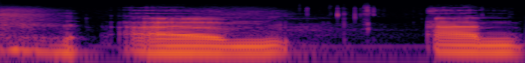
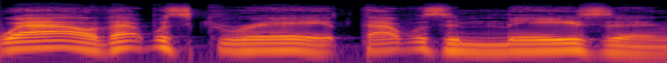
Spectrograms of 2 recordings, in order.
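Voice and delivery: put-on slow, loud, obnoxious American accent. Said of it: "very obnoxious, very loud American accent".

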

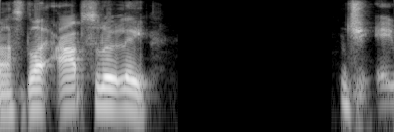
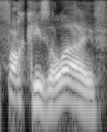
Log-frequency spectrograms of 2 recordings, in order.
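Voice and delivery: plain

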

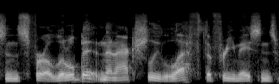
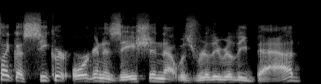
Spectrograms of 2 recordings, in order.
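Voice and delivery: usual speaking voice

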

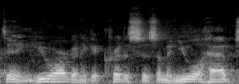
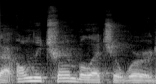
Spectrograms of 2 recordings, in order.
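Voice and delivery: plain

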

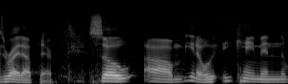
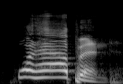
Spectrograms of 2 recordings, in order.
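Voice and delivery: put-on high, loud, startled voice. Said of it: "That actually kinda sounded like him".

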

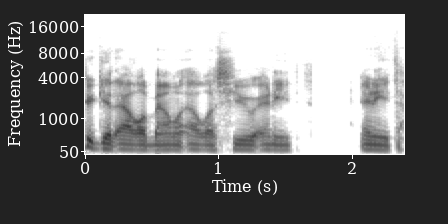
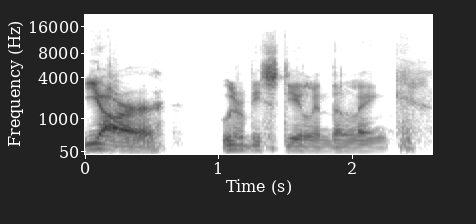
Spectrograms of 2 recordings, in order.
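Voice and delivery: corny put-on stage-pirate growl on "yar"; 5 semitones lower than usual. Joking about stealing a link to watch the game, pirate voice on yar. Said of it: "Was that kind of corny to do a pirate voice there?".

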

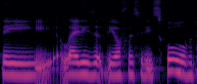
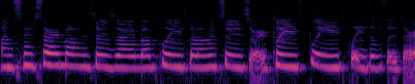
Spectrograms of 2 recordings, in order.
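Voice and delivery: put-on high, tearful, crying child pleading; 7 semitones higher than usual. Retelling a child's breakdown over spilled milk: imitating a crying, pleading child. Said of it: "he literally was crying over spilled milk".

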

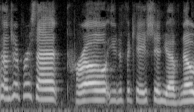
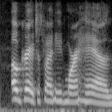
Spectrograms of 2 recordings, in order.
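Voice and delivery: mock dry, deadpan delivery; 2 semitones lower than usual. Recounting a scene where a woman answers a man, imitating a dry deadpan. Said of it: "So dry and deadpan about it".

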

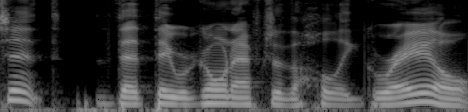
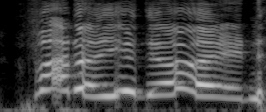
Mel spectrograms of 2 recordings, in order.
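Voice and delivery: very high, very loud, put-on German accent; 8 dB louder than usual. Attempting an impression for another speaker: German Jerry Seinfeld impression. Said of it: "trying to do a German Jerry Seinfeld".

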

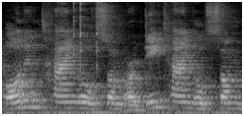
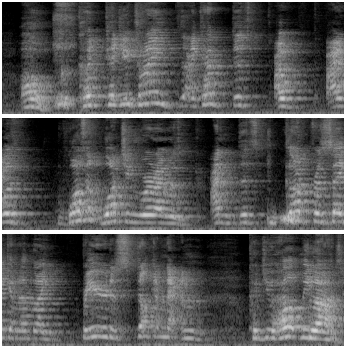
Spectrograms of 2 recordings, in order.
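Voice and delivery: flustered, stumbling, high-pitched pleading cry; 6 semitones higher than usual. Voicing a dwarf with his beard stuck in a tree, pleading for help. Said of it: "he grasps his hand, he sees you, says".

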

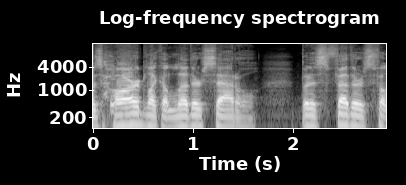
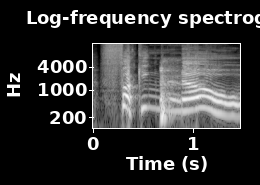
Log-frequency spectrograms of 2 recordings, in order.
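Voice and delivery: very high shriek, stretching out the word "no". Reading a story aloud, Tanis's line before leaping: shouting. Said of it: "she shouted".

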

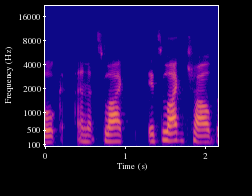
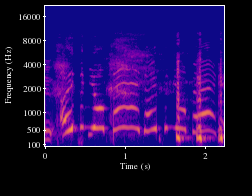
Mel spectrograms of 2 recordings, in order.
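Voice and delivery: mock, shrill, urgent, very high repeated yelling. Retelling yelling at the older of the two, retelling a yell. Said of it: "I'm yelling at the older of the two".

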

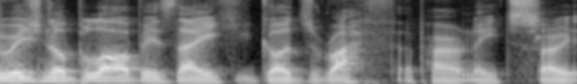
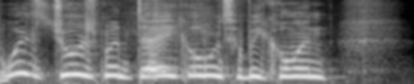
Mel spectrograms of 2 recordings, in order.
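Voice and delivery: put-on high-pitched Irish old lady voice. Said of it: "I don't know why she's Irish".

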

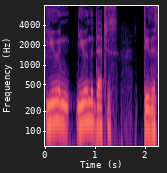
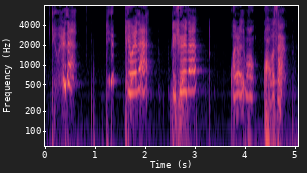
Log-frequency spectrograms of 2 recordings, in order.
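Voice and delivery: put-on goblin voice, higher. Voicing a goblin who hears a noise: goblin voice. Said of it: "you hear one of the goblins go".

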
